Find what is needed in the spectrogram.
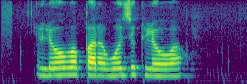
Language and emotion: Russian, neutral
